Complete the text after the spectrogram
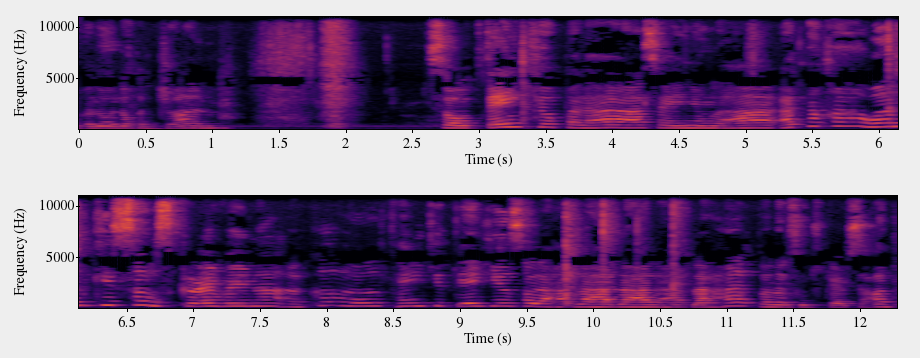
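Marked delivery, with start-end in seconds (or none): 2.7-12.2 excited thanks. Real, not acted. Thanking subscribers for 1K.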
